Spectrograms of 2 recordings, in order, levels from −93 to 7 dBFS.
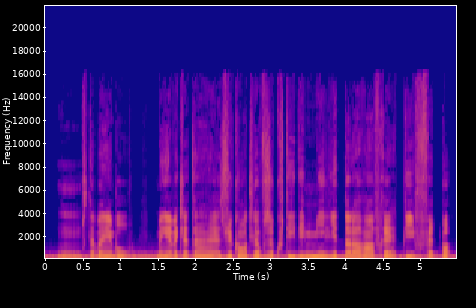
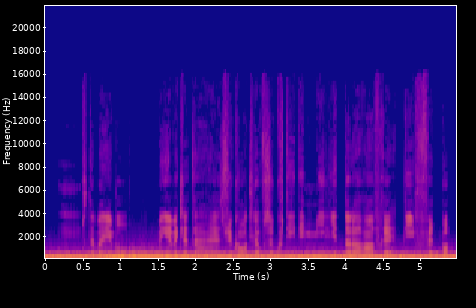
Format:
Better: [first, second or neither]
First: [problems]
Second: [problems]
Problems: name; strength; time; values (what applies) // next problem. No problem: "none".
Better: first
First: wind noise on the microphone; occasional gusts; 20 dB below the speech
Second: wind noise on the microphone; heavy; 2 dB above the speech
